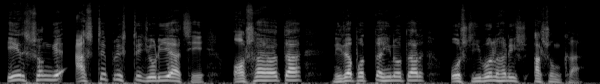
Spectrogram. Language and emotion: Bengali, neutral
